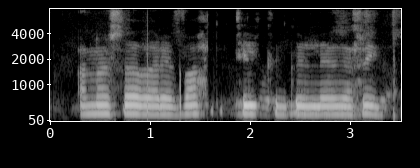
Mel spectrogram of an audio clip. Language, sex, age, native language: Icelandic, male, 12, Icelandic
